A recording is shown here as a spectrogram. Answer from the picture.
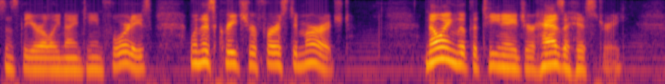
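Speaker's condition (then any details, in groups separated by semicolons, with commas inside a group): No condition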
